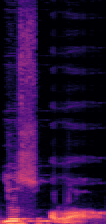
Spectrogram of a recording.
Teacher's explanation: Kalau rok yang fathah jadi tebal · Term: rok tafkhim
